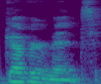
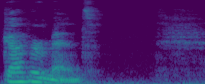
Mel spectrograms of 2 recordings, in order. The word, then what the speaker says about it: government: previous videos and wondered why i didn't pronounce that middle n sound in the word government there's actually a pretty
